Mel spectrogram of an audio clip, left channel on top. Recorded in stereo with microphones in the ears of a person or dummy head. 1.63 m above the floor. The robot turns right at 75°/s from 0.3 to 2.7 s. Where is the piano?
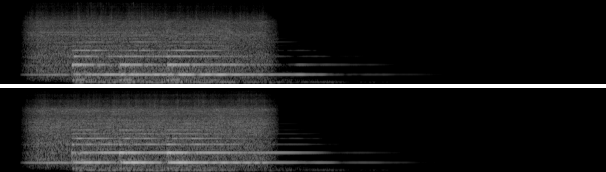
135° right, 4 m; by 3.0 s 15° left, 4 m.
